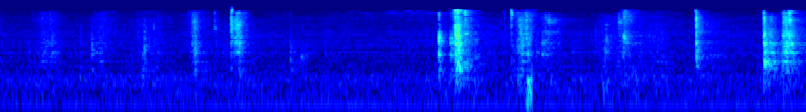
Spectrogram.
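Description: Light, scattered clicks and taps of plastic radiation-shield plates and screws being handled and lined up, with a small cluster of clicks a little past halfway and a few more near the end.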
